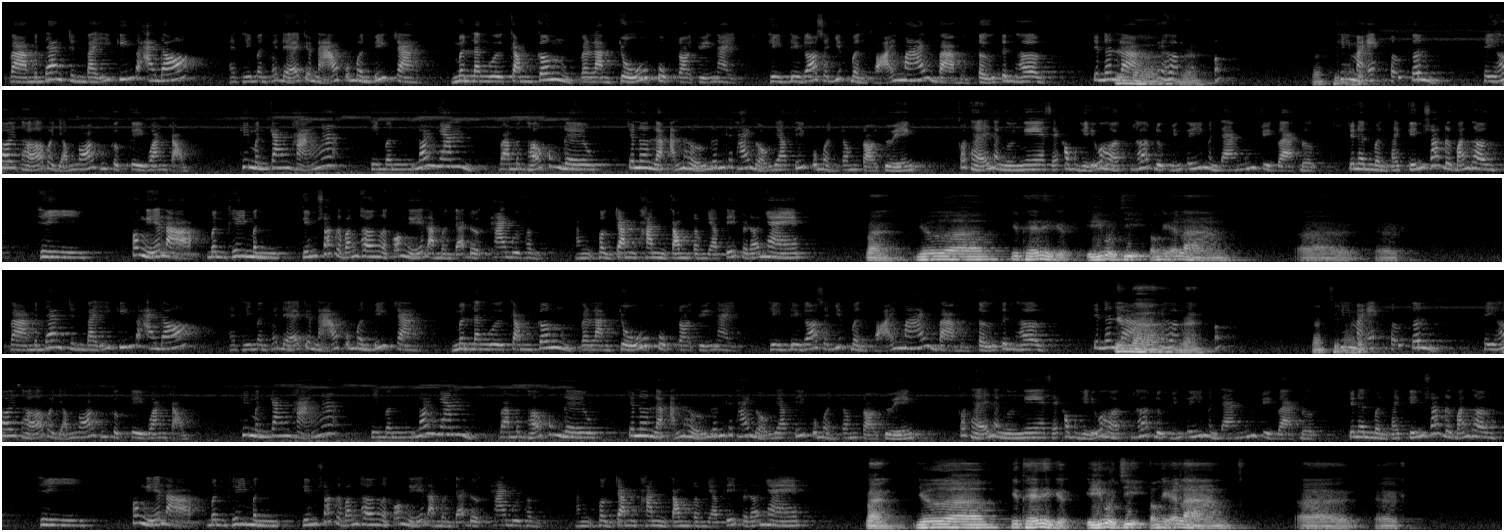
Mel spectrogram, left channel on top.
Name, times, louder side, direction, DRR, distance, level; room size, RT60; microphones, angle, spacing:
voice 1, 0.1-1.9 2.3-4.2 4.5-7.4 7.7-10.5 10.9-11.8 12.1-12.2 13.4-14.4 14.8-16.9 17.4-18.4 18.7-21.0 21.3-24.2 24.6-28.2 28.5-30.0 30.4-30.9 31.3-35.4 35.8-38.1, left 3 dB, 25° left, 0.6 m, -32 dB
voice 2, 11.1-12.0 13.1-13.6 38.7-42.4 43.0-44.1, right 4 dB, 55° right, 0.4 m, -23 dB
sound 1, 13.8-25.5, left 2 dB, 85° left, 4.1 m, -54 dB
12.0 x 12.0 x 5.5 m
head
